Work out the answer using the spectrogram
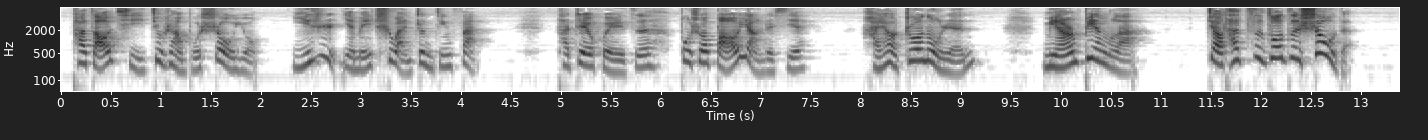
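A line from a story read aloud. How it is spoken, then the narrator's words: Laughing. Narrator (Chinese): 笑道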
